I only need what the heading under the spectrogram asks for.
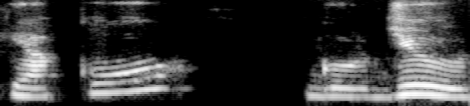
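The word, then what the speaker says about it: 百五十: 150 itu kan terdiri dari 100 sama 50. Nah, 50 dalam bahasa Jepang, cara bacanya itu dari 5 sama 10, bukan 5 tambah 10 di sini ya. Cara baca Jepangnya 5, go, cara baca 10, ju gitu. Jadi goju. Nah, ditambah 100 di depannya, hyaku. Jadi hyaku, goju gitu.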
